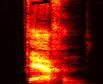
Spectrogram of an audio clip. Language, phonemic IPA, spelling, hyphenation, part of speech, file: Dutch, /ˈtɛr.ɣə(n)/, tergen, ter‧gen, verb, Nl-tergen.ogg
- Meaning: 1. to anger, to aggravate 2. to irritate, to annoy 3. to rouse, to provoke 4. to torment, to plague, to bother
